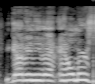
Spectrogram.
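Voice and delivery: high, loud, quick mock begging; imitated playground glue addict. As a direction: hit up a friend urgently, hammed up. Acts out kid hustling for glue.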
